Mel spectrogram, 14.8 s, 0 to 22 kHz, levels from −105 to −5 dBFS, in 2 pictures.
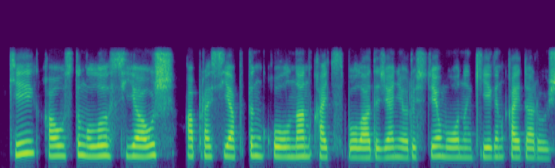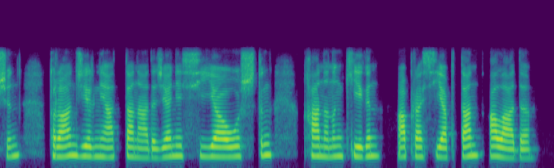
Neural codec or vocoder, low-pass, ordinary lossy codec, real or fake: none; 7.2 kHz; Opus, 24 kbps; real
